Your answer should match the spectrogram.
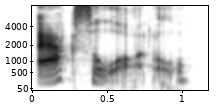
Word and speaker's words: axolotl: I think we're saying it wrong, but... – Axolotl.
